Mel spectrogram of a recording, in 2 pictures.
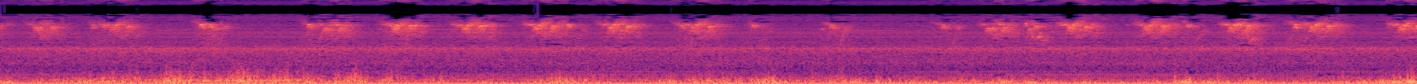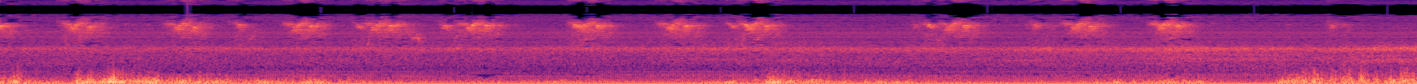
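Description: Wind gusts and rumbles across the microphone outdoors.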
